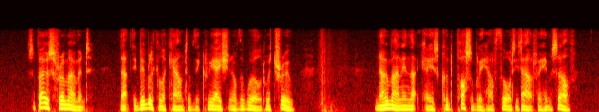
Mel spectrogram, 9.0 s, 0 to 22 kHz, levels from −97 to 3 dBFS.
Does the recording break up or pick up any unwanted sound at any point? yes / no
yes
